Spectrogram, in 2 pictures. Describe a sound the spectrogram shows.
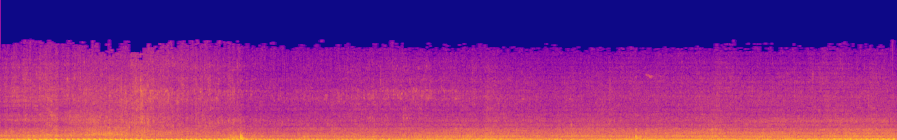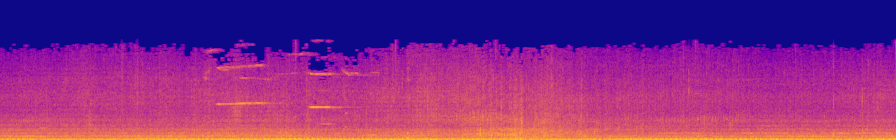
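A heavy diesel truck grinds slowly over a potholed road.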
